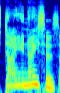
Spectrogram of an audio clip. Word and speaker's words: Dionysus: He didn't have the new YouTube pronunciations, and so I went back and I was like, oh, it's Dionysus. I've been saying it wrong the entire time.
